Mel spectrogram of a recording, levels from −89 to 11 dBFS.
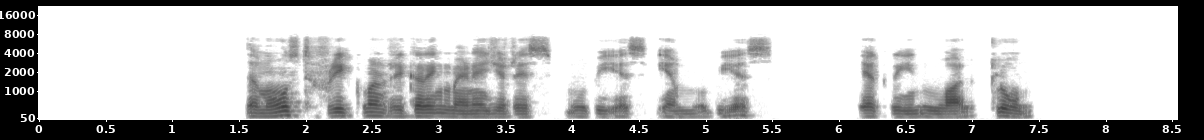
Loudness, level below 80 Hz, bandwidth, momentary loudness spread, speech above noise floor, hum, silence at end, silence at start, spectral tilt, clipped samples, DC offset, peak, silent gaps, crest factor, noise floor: -25 LUFS; -68 dBFS; 7.6 kHz; 10 LU; over 66 dB; none; 1.1 s; 1.55 s; -4 dB/octave; under 0.1%; under 0.1%; -4 dBFS; 5.56-6.14 s; 22 dB; under -90 dBFS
